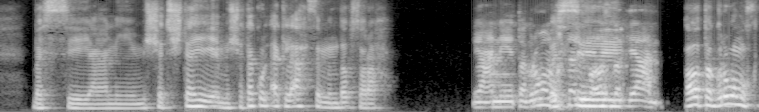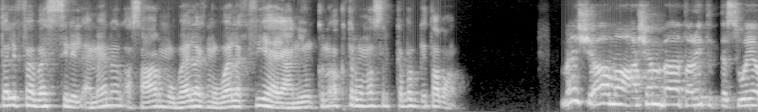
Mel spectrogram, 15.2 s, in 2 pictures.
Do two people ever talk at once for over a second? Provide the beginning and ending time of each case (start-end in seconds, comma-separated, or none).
none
